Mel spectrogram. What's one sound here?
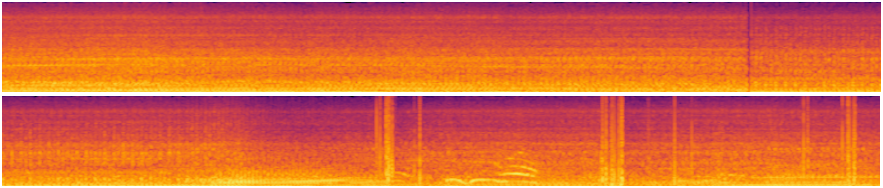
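A bicycle's tyres hum on the road.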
